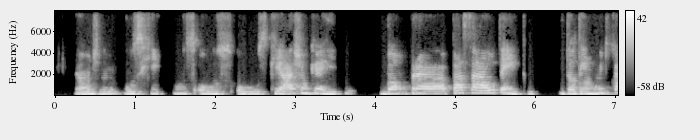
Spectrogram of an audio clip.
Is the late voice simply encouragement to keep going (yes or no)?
yes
